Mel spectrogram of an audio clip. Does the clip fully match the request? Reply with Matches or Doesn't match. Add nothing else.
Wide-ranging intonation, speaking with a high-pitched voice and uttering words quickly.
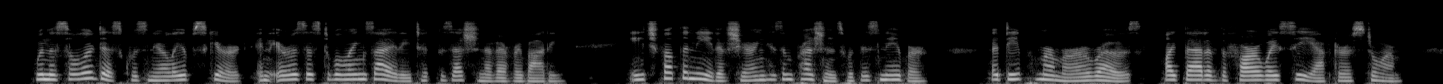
Doesn't match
